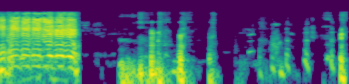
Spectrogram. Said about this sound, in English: That goat on full blast is hilarious. I left it loud on purpose, but anyway.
